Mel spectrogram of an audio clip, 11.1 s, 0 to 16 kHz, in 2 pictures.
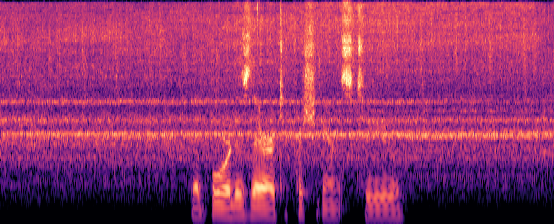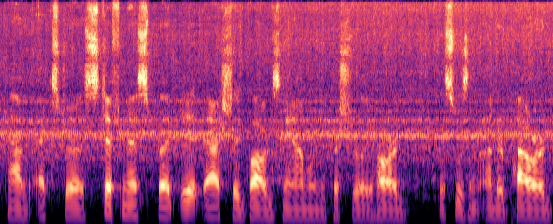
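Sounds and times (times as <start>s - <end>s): drill press motor humming: 0.0s - 11.0s.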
